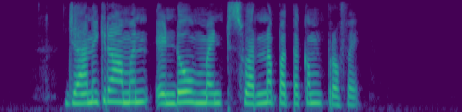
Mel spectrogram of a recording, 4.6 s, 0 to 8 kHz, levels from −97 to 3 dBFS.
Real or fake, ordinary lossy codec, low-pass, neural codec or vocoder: real; none; 7.2 kHz; none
